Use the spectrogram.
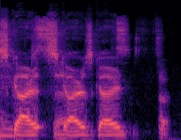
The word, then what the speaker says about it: Skarsgård: the way he synced with how do you pronounce that actor's name? Skarsgård.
